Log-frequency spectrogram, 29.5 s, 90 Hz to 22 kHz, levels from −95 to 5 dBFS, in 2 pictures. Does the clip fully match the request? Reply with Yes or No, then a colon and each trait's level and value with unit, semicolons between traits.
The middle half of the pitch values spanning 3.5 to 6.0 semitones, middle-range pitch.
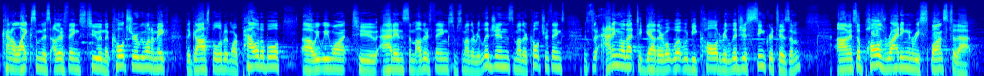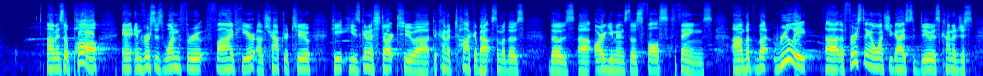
No: average, 2.7 semitones; medium, 155 Hz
